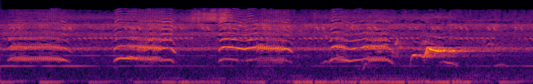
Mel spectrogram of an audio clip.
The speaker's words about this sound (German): Wer an den Regenwald denkt, hat ihn gleich im Ohr, den typischen Sound der grünen Hölle. Kreischende Affen, schreiende Papageien und das Brüllen gefährlicher Tiere.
